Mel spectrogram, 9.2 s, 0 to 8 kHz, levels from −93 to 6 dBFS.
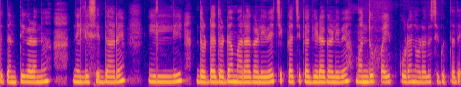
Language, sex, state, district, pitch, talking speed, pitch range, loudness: Kannada, female, Karnataka, Raichur, 190 Hz, 90 wpm, 185-200 Hz, -15 LUFS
